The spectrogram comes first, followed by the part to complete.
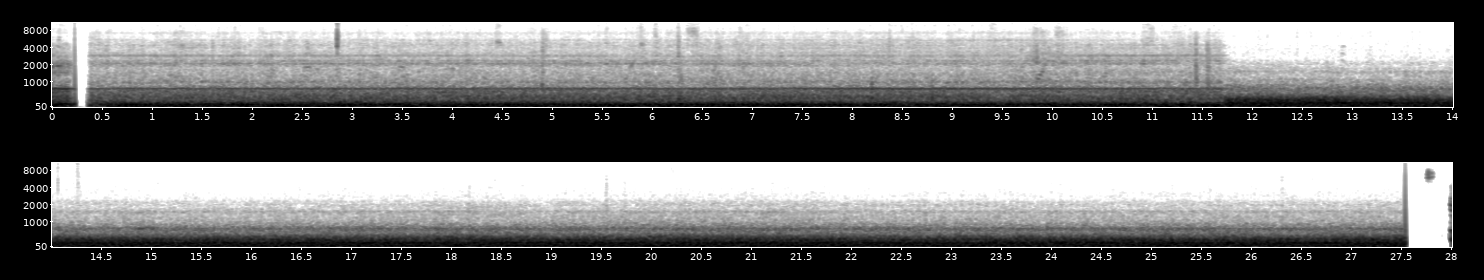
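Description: Airliner cabin noise from jet engines, a loud steady rumble heard from inside the cabin. For the first dozen seconds, while taxiing, a thin steady high tone sits over it. Then it switches abruptly to a deeper, fuller rumble during the takeoff roll and climb-out.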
